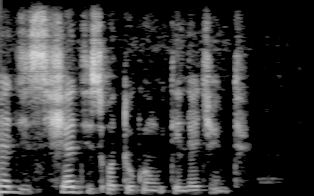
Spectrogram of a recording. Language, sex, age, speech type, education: Nigerian Pidgin, female, 15-29, spontaneous, tertiary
